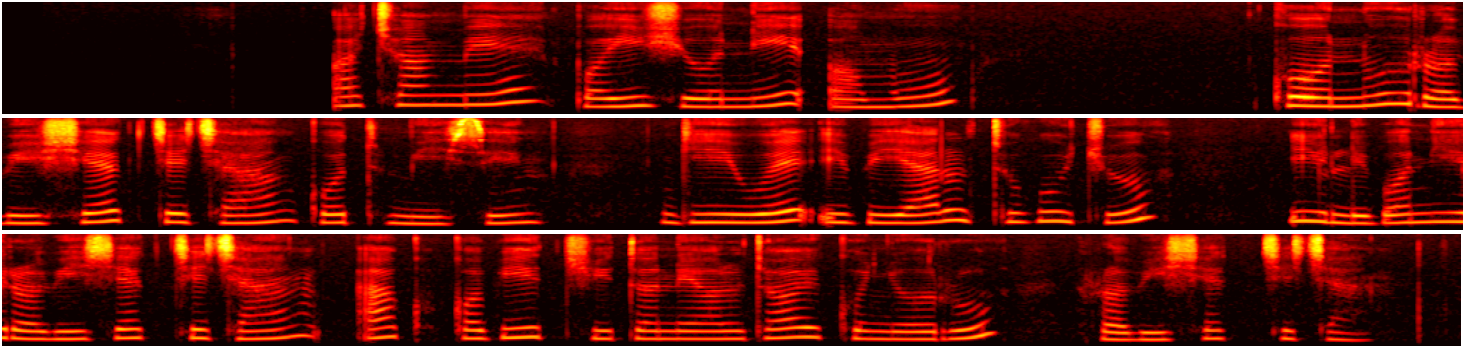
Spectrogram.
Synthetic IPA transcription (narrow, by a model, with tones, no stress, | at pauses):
ɔ˦t͡ʃɔ˦mɛ˦pɔ˨i˦ʃoniɔmʊ | konu˦ɾɔ˨biʃe˦k̚t͡ʃe˦t͡ʃaŋko˦tmi˨siŋ | ɡi˨we˦ʔɪ˨bɪaltuɡu˦t͡ʃu | i˦li˨bɔni˦ɾɔbi˨ʃɛ˦kt͡ʃɪ˦t͡ʃaŋakɔ̥kɔbi˦t̚t͡ʃi˨tonɛɔltɔ˦jkʰo˨ɲoɾu˦ | rɔ˨bi˨ʃɛ˦k̚t͡ʃɪ˦t͡ʃaŋ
